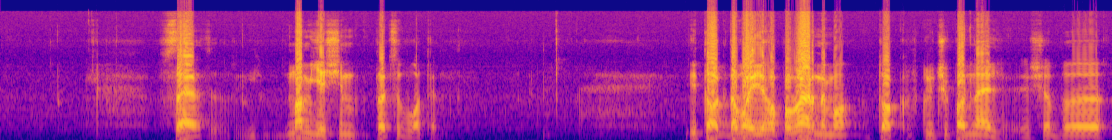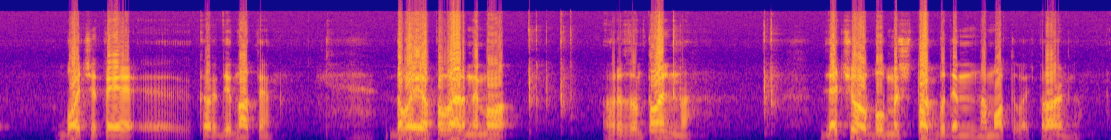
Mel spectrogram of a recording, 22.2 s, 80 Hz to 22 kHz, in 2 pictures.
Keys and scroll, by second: 1.1 Tab, 9.7 n, 16.4 r.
